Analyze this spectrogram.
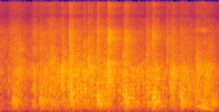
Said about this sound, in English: Guys, give him a round of applause.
